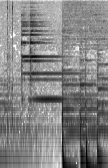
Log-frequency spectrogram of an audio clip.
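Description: Bell-like notification chime sound effect, struck about half a second in and ringing out, as the bell icon is clicked. A little over a second in, electronic music with a heavy bass beat, about two beats a second, takes over.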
